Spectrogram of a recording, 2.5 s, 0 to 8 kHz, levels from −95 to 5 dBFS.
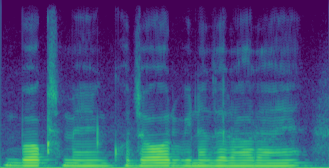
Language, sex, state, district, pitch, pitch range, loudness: Hindi, male, Rajasthan, Bikaner, 130 Hz, 130-135 Hz, -18 LUFS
